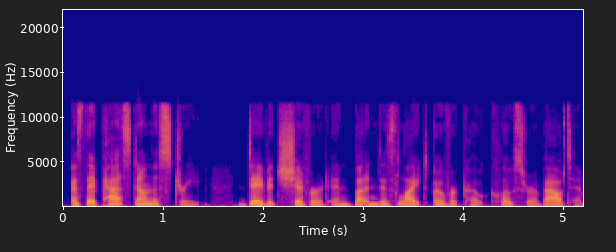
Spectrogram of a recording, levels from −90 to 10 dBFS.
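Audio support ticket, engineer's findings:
Nothing stood out on listening to the speech; no fault found.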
